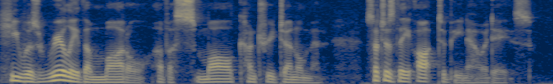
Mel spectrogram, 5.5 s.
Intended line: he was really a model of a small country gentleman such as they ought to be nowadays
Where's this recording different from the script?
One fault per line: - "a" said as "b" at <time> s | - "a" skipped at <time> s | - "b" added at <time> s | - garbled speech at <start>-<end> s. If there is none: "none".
- "a" said as "the" at 0.8 s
